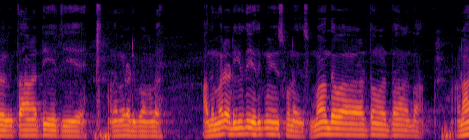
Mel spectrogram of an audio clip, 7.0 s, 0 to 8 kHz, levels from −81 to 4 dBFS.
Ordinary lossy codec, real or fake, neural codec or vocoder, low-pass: MP3, 64 kbps; real; none; 7.2 kHz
